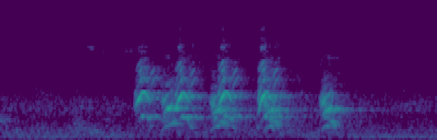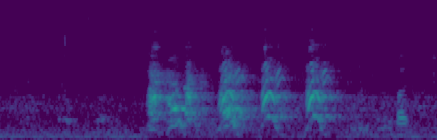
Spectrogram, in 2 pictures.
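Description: A dog barking in two runs of about five or six quick barks each, the first starting about a second and a half in, the second near the end.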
